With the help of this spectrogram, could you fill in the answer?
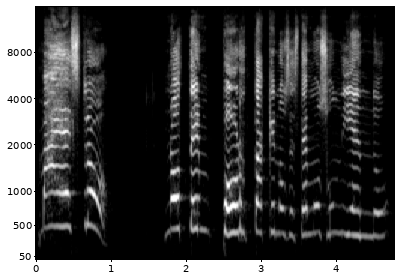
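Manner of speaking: grito muy agudo y lento; gritando. Retold or imitated. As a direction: clama desesperado para que despierte. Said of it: "le gritaron". (los discípulos le gritan al Señor en la barca, desesperados)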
